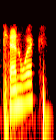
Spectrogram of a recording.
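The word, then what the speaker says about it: Tenwek: Is it Tenwick? Yes. Tenwick Hospital.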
